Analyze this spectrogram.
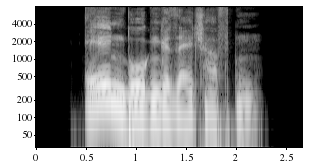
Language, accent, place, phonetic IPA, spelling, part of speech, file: German, Germany, Berlin, [ˈɛlənboːɡn̩ɡəˌzɛlʃaftn̩], Ellenbogengesellschaften, noun, De-Ellenbogengesellschaften.ogg
- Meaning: plural of Ellenbogengesellschaft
